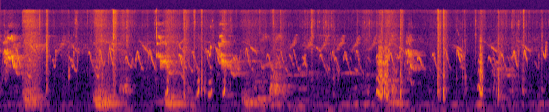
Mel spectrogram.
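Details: Young francolins feeding on termites: high, quick descending cheeps repeated in small clusters, mixed with louder rustling and tapping noises of the birds at the food.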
